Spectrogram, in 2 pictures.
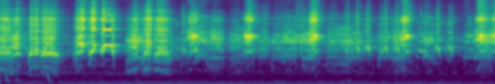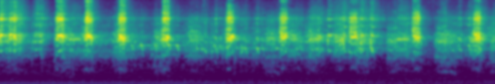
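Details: Plain chachalaca chorus: loud rhythmic squawks repeated several times a second, harsh and grating, rising and falling in waves over ten seconds outdoors.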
